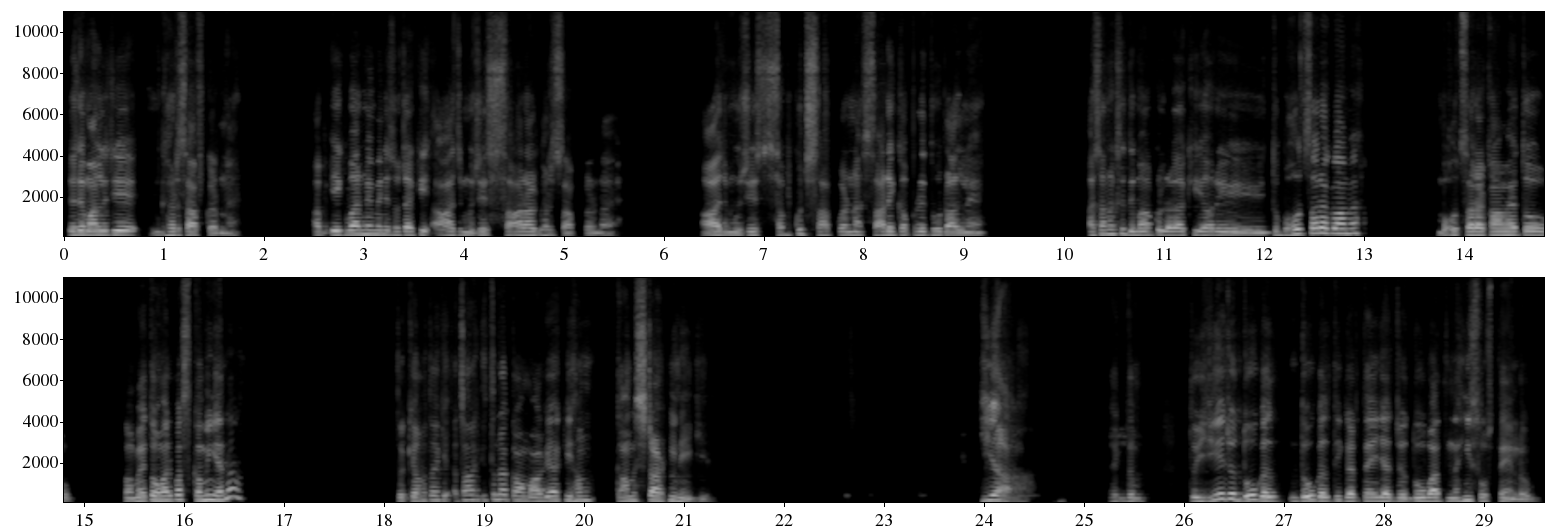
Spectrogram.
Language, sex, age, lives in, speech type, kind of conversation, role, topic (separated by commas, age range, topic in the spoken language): Hindi, male, 20-24, India, conversation, advice, advisor, मैं बार-बार काम टाल देता/देती हूँ और बाद में गहरा पछतावा महसूस करता/करती हूँ—मैं इस आदत को कैसे बदलूँ?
